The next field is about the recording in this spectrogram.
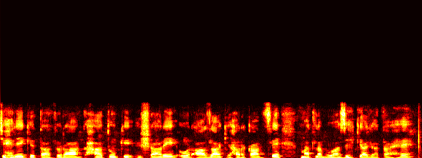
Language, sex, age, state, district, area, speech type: Urdu, male, 18-30, Uttar Pradesh, Balrampur, rural, spontaneous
